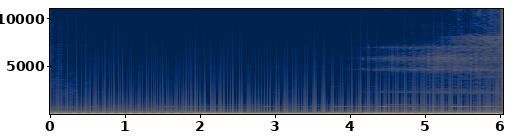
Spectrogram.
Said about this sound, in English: It was when Buddha shouted, Echo! That I started to hear the hum.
